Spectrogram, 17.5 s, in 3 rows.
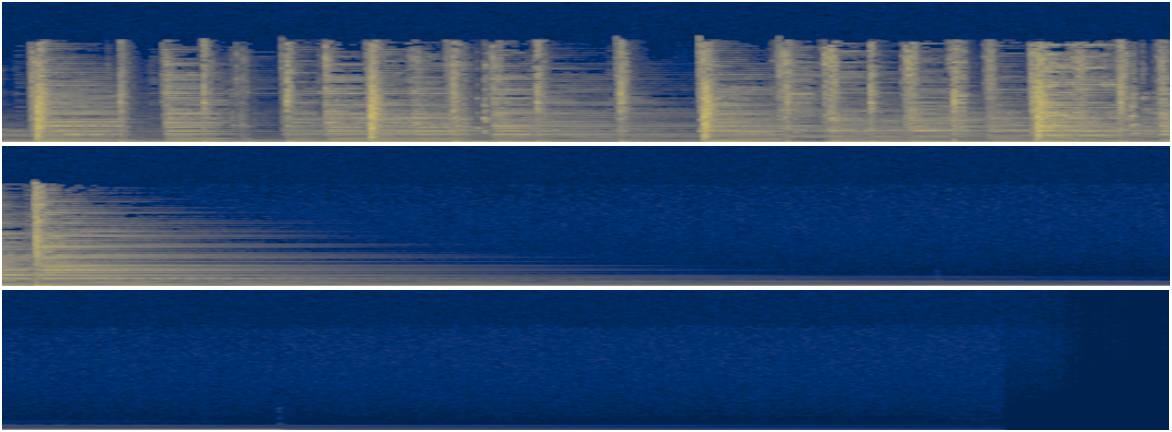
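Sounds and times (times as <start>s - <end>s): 
instrumental music: 0.0s - 13.2s.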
